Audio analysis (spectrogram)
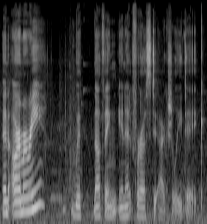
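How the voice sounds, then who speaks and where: A woman's voice: lowish voice, sing-song, moderate pace. A woman giving casual let's play commentary, hesitantly thinking aloud as she goes. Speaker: gaming video host and player.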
